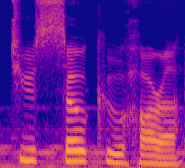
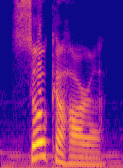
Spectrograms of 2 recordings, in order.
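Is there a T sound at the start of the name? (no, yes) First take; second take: yes; no. First: The name starts with a T sound. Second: The name starts without any T sound. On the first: The speaker calls it wrong. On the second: The speaker calls it right. "Just a silent T"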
